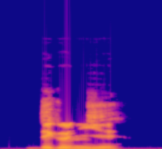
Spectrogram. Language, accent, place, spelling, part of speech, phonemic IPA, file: French, France, Lyon, déguenillé, verb / adjective, /de.ɡ(ə).ni.je/, LL-Q150 (fra)-déguenillé.wav
- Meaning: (verb) past participle of dégueniller; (adjective) ragged, tattered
